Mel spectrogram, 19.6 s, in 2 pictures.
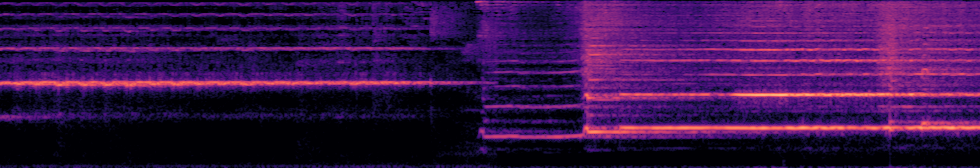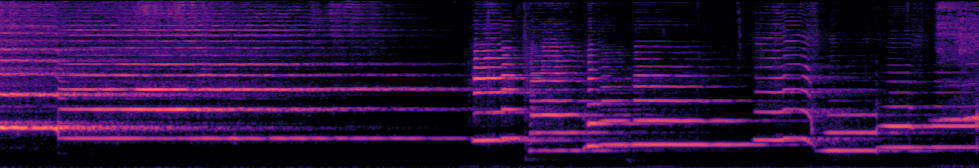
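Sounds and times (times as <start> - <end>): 
saxophone playing long held notes: 4.8 - 19.5.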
